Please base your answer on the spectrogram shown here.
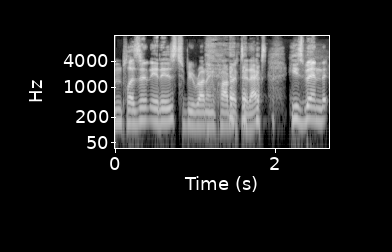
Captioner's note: laughs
